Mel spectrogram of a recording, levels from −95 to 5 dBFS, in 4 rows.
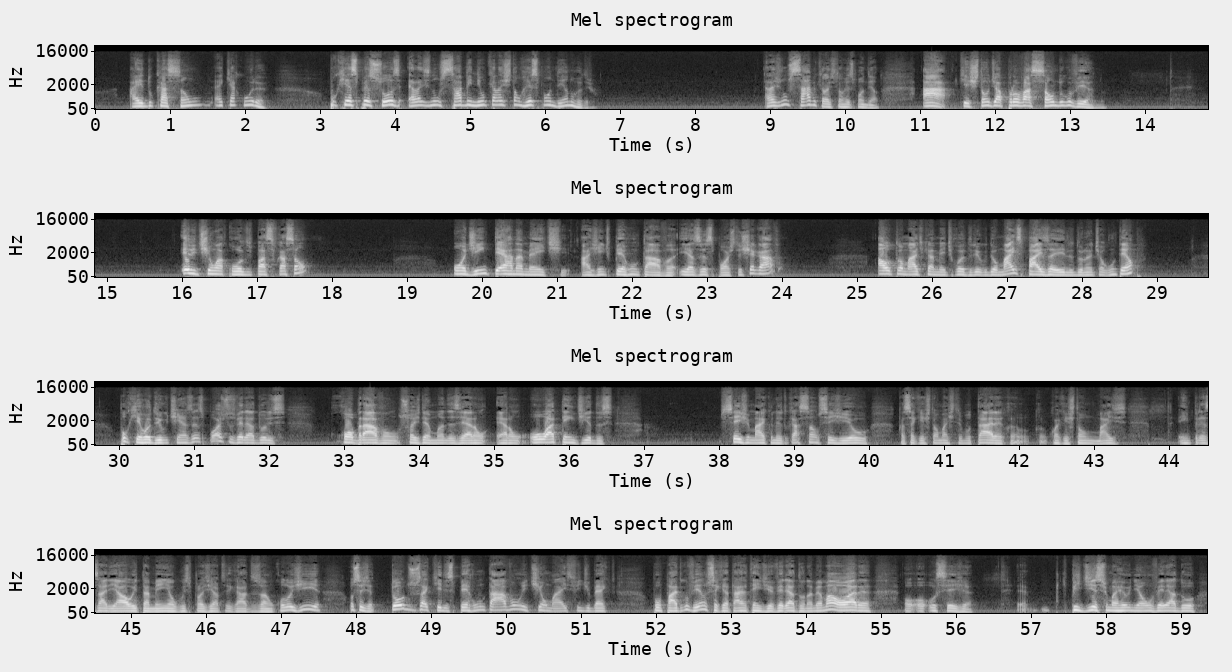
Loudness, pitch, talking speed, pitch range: -15 LUFS, 130 Hz, 130 wpm, 105-155 Hz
